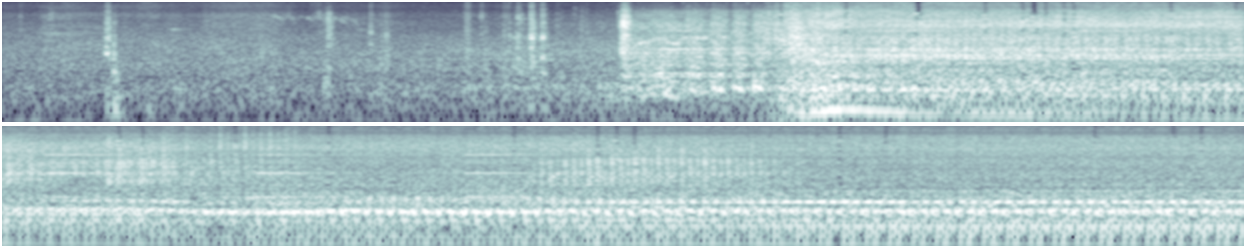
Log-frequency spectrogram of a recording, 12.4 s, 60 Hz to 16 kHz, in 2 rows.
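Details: 2004 VW Touareg V8 after replacing a misfiring ignition coil (codes P0300, P0302): short crank, catches and settles into a steady, even idle with no stumble or miss; check engine light still on, normal running.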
